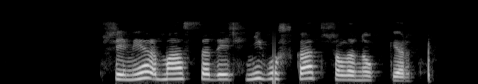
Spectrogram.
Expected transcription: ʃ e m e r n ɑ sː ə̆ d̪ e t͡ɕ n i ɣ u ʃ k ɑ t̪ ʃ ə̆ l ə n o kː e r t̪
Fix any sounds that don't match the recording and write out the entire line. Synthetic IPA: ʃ e m e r m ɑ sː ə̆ d̪ e t͡ɕ n i ɣ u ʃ k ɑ t̪ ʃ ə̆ l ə n o kː e r t̪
